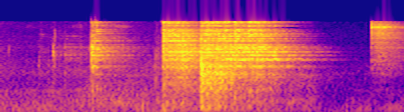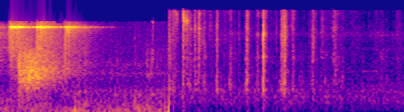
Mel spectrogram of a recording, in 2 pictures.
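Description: Metal-jawed corner clamps clattering and skidding on a concrete floor twice, each clatter ringing briefly, followed by a quick run of light clicks as a clamp is handled and fitted.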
